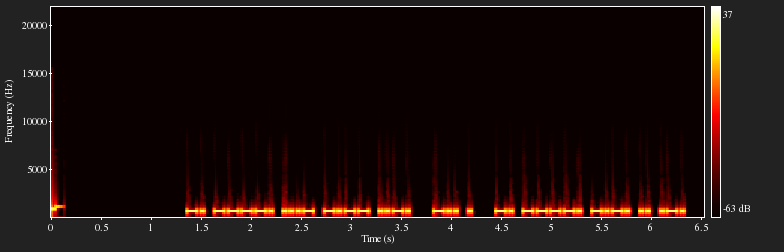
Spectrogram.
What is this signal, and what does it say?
Morse code, heard as a keyed tone, about 34 wpm, 700 Hz. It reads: N9VYF DE N9CIR
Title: USA Callsign DE Callsign - 5 Characters - 35wpm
